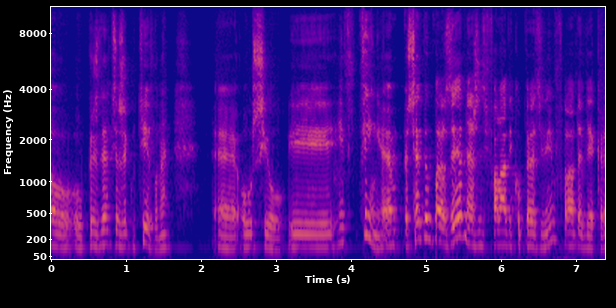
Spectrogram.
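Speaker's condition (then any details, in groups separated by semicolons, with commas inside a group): No condition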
